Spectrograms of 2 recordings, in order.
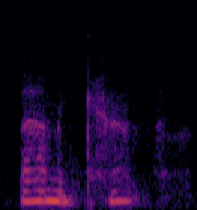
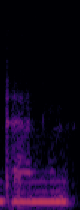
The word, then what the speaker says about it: Birmingham: Well, I mean, that's how I pronounce it, Birmingham.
